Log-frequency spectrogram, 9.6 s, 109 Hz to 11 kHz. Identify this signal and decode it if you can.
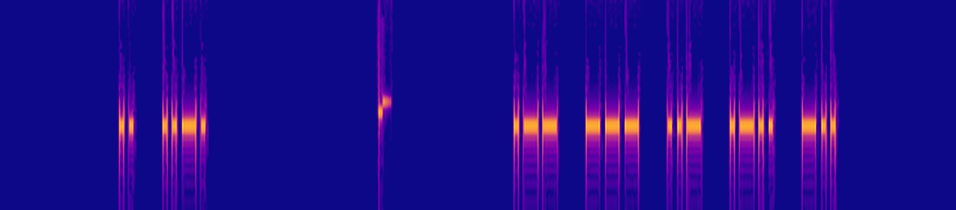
Morse code, heard as a keyed tone, about 25 wpm, spaced as for 18 wpm, 700 Hz. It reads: IF WOULD
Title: 2x Character Spacing - Top 200 Words - 25wpm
